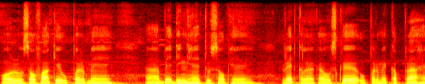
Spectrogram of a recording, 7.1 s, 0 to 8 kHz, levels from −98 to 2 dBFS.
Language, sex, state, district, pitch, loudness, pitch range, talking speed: Hindi, male, Arunachal Pradesh, Papum Pare, 95 Hz, -17 LUFS, 95-100 Hz, 150 wpm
